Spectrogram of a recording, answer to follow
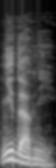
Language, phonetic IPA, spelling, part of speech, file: Russian, [nʲɪˈdavnʲɪj], недавний, adjective, Ru-недавний.ogg
- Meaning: recent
